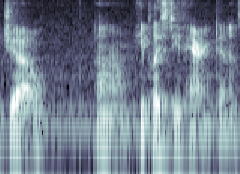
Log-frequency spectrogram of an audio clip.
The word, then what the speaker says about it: Djo: music under the name Joe. He plays Steve Harrington in Stranger Things. Oh, I Um, like that guy. he makes music under the name Joe, DJO. The D is silent.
